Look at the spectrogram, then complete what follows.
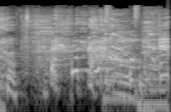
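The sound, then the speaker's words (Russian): A man chokes, coughing and sputtering in a short fit of several rough bursts, with faint background voices. “Это я поперхнулся.”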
